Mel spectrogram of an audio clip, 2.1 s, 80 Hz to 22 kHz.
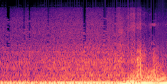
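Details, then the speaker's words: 2003 Audi S6 C5 Avant V8 just after its cold start, no dashboard warnings: steady even pulsing idle rises cleanly into a smooth rev with no knocks or misses; healthy. "I don't know if this is coming across on the microphone, but this sounds incredible."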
